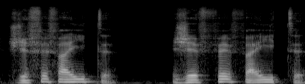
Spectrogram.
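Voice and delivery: each syllable drawn out slowly for learners; slow model phrase. Shown as a demonstration. French teacher to students, slow model read. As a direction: say it slowly and clearly.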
